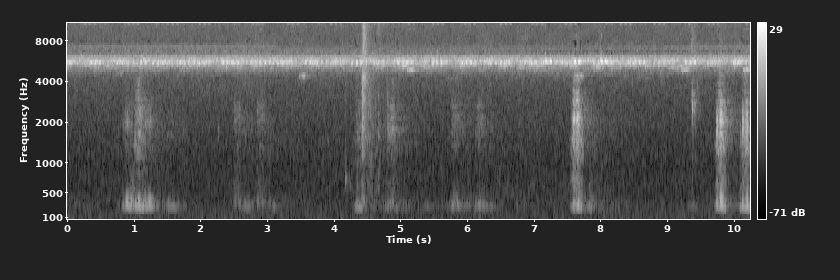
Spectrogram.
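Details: Deep, raspy pig frog grunts sound singly and in short groups at irregular intervals, some close and loud, others softer, against a steady high insect drone.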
